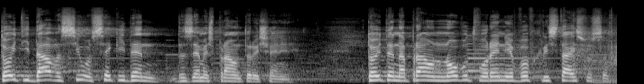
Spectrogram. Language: Bulgarian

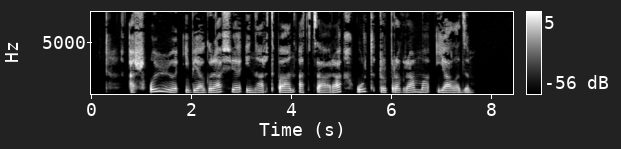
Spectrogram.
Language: Abkhazian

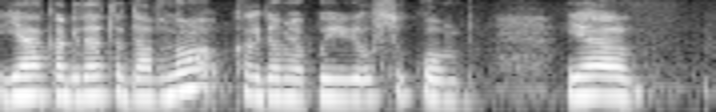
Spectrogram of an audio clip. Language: Russian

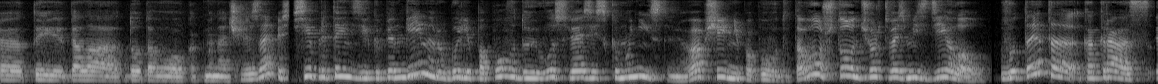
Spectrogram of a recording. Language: Russian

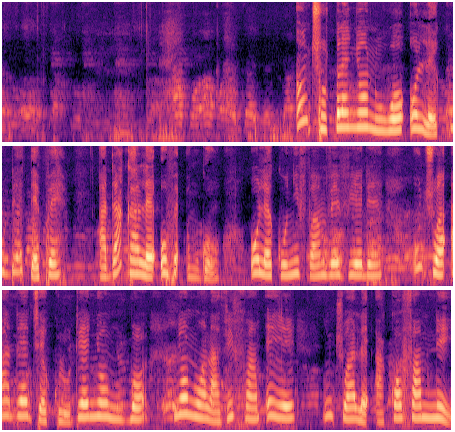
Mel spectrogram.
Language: Ewe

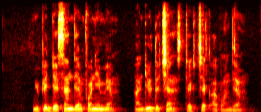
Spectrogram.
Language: Nigerian Pidgin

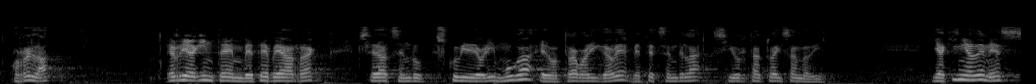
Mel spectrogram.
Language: Basque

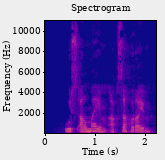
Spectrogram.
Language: Bashkir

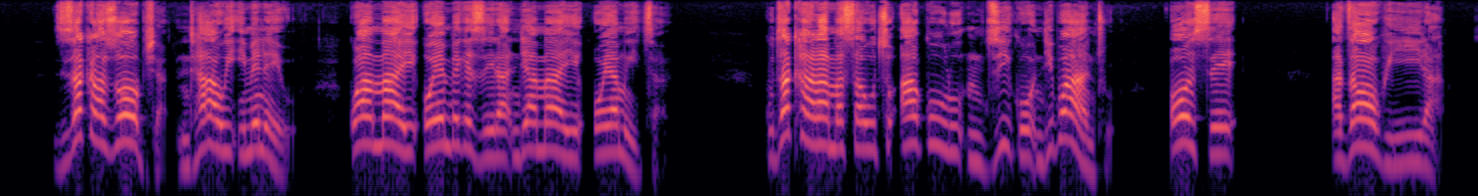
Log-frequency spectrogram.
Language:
Nyanja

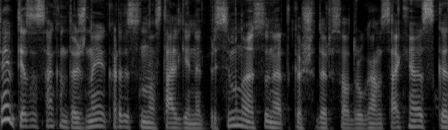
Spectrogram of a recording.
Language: Lithuanian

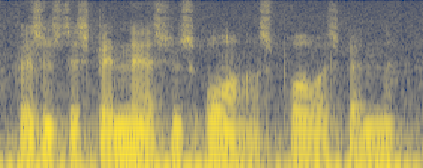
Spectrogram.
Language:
Danish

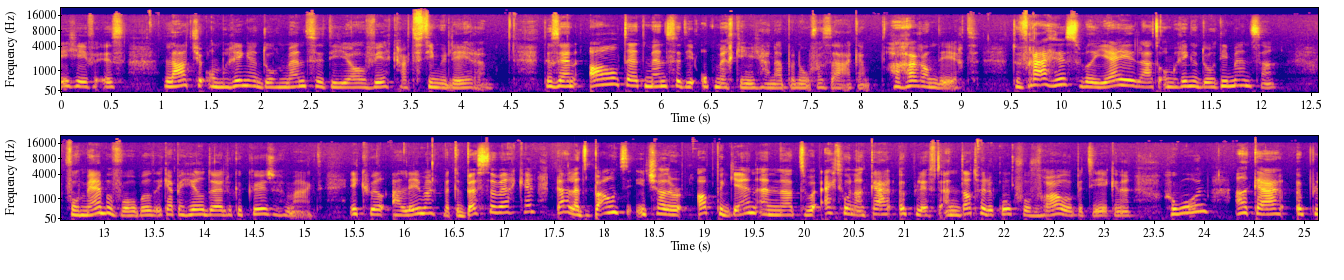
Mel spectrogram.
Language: Dutch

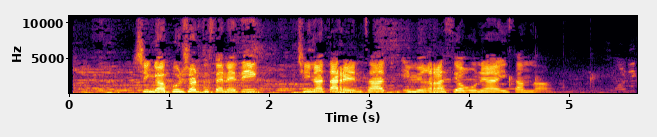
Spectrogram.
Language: Basque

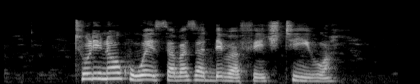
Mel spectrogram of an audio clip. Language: Ganda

